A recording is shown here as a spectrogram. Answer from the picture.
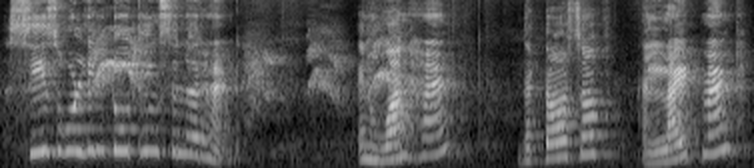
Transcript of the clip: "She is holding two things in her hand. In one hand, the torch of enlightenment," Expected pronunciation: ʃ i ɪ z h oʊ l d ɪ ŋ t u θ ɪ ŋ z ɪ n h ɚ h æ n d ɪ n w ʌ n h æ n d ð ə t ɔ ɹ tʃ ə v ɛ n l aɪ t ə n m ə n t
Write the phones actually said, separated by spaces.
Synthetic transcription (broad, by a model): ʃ i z h oʊ l d ɪ ŋ t u t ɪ ŋ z ɪ n h ɚ h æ n d ɪ n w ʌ n h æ n d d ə t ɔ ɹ s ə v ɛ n l aɪ t m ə n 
